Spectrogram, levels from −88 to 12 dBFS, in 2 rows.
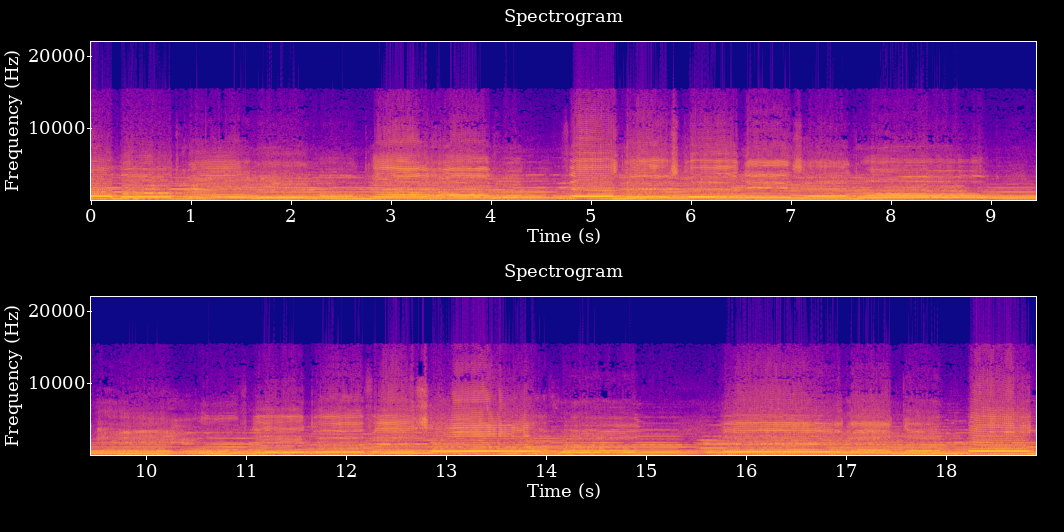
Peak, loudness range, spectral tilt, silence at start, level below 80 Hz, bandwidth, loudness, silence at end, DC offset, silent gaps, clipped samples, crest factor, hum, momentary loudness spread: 0 dBFS; 2 LU; -4 dB/octave; 0 s; -46 dBFS; 15.5 kHz; -6 LUFS; 0 s; under 0.1%; none; 1%; 6 dB; none; 5 LU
